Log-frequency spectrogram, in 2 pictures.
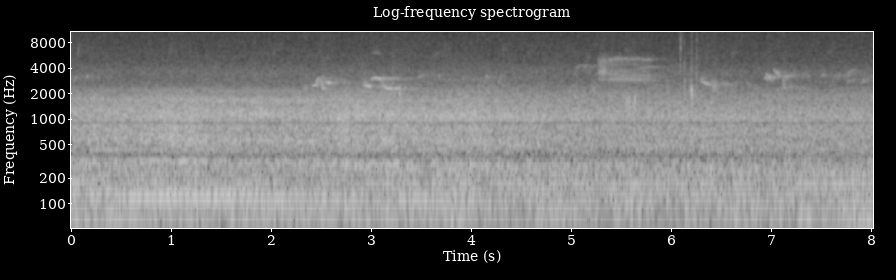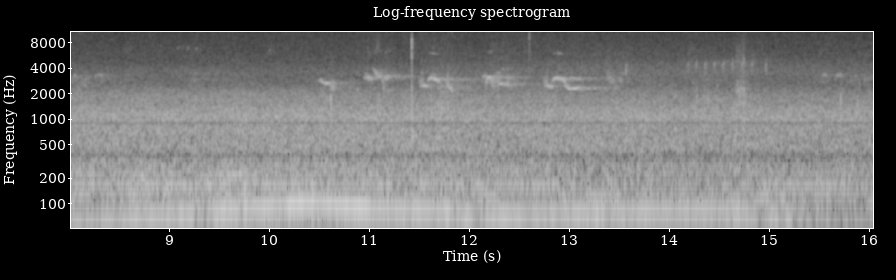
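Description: Short, scattered bird chirps come in small clusters over a steady background hiss and a low rumble.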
